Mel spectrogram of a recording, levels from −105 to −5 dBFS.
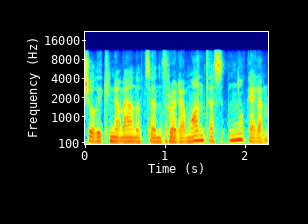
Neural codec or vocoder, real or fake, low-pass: codec, 16 kHz in and 24 kHz out, 0.8 kbps, FocalCodec, streaming, 65536 codes; fake; 10.8 kHz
